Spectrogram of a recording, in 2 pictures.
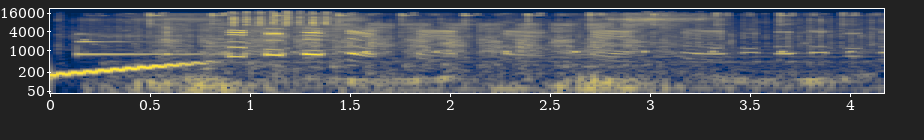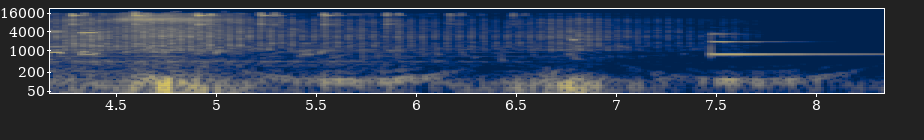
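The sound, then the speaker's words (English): A short, busy musical jingle opens with a rising whoosh, then closes with a single clear bell ring that sustains brightly to the end. “Guess what that sound means? Especially the bell.”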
